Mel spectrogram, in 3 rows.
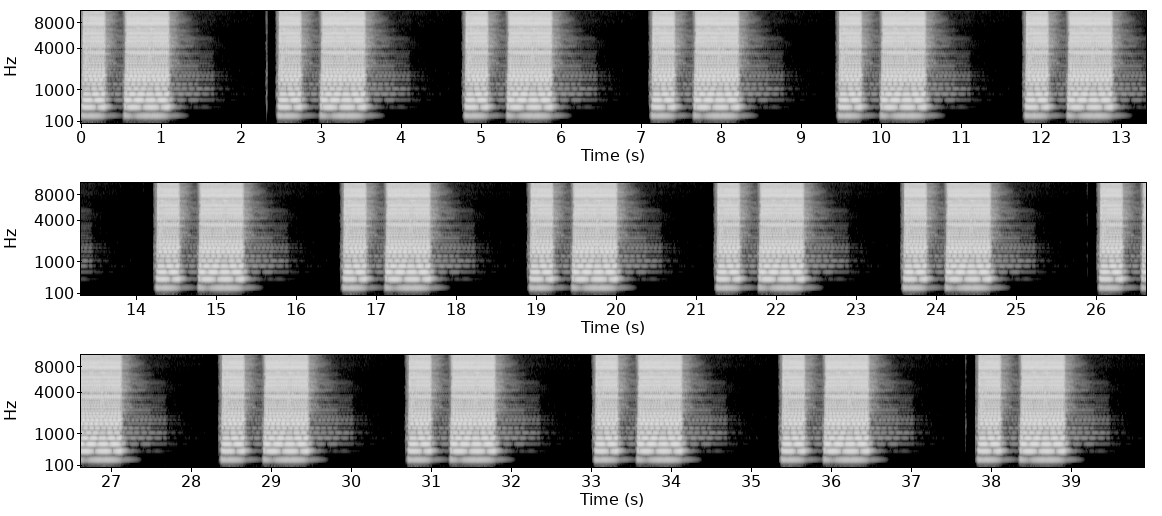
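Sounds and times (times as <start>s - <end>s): truck horn double blasts: 0.0s - 1.3s, 2.4s - 3.9s, 4.8s - 6.3s, 7.1s - 8.6s, 9.4s - 10.9s, 11.8s - 13.3s, 14.2s - 15.7s, 16.6s - 18.1s, 18.9s - 20.5s, 21.2s - 22.7s, 23.6s - 25.0s, 26.0s - 27.5s, 28.4s - 29.8s, 30.7s - 32.2s, 33.0s - 34.4s, 35.4s - 36.8s, 37.8s - 39.3s.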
